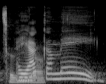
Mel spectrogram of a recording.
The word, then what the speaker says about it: AyakaMay: I hope I pronounced it right. AyakaMay.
